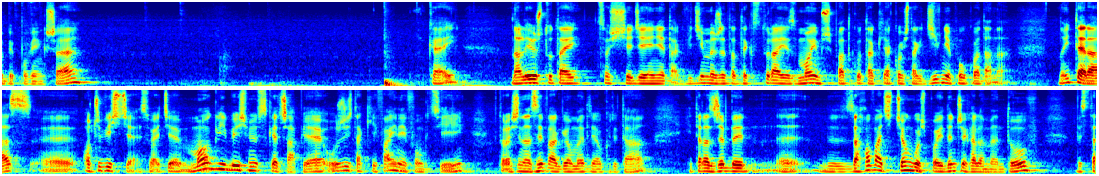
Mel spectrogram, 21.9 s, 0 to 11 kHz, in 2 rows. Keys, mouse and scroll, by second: 0.0-2.0 drag, 5.0-11.1 middle drag, 11.5-13.0 shift+middle drag, 14.3-14.8 scroll up 2, 14.8 middle click, 15.7-17.2 middle drag, 17.2 h, 18.0-20.0 drag, 20.7 b.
